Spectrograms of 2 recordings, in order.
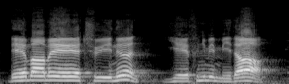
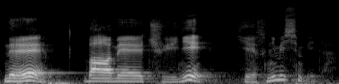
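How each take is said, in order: First: Loud, emphatic declaration; confession of faith. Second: Said in the usual way. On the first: Real, not acted. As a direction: lead the congregation in proclaiming it. (회중을 이끄는 힘찬 신앙 고백) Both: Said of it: "한번 이렇게 고백할까요?".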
